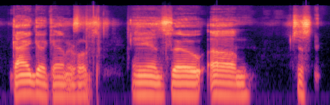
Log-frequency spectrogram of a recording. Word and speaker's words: Geiger: was saying this is saying Giga counter I was saying did you counter that I always say kids you can't for some reason and it was when I was a young kid I always pronounced it wrong and so I have a bad habit of popping up the wrong word so a Geiger counter is what you I'm supposed to be saying so it's like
